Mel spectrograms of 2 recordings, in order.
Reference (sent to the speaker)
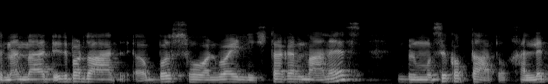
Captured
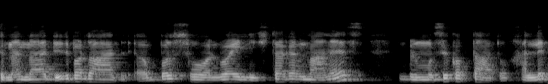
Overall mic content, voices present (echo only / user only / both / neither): echo only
